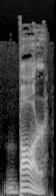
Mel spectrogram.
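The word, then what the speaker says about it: bar (בר): And the Masoretic scribes believed that B-R was intended to have the A vowel sound and thus was the word bar.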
